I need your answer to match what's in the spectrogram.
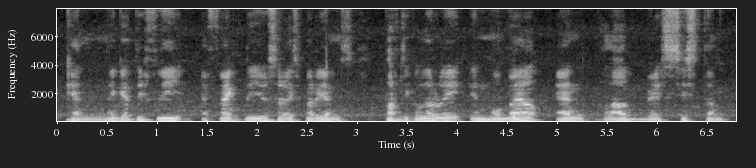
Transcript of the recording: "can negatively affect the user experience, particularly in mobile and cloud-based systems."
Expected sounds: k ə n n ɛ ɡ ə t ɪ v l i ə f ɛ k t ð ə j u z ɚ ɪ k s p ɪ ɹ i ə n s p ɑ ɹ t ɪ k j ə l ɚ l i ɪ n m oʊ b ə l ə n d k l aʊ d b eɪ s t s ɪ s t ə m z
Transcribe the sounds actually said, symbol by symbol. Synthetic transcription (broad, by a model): k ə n n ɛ ɡ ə t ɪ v l i ə f ɛ k t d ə j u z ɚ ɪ k s p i ɹ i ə n s p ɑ ɹ t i k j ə l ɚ l i ɪ n m oʊ b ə l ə n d k l aʊ d b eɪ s s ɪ s t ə m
